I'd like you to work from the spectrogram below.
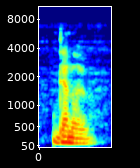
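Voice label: "demo", British English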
